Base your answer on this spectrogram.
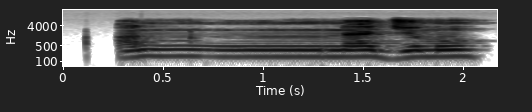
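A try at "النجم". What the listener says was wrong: जीम को कलकला करें आप, ज वापस लाए, नून के ऊपर गुन्ना करें। नज्म। नज्म। हाँ जीम जो है ना कलकला वर्ड है, बाउंस करना वापस। नज्म।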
